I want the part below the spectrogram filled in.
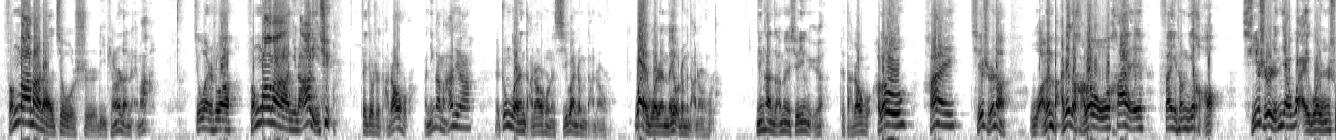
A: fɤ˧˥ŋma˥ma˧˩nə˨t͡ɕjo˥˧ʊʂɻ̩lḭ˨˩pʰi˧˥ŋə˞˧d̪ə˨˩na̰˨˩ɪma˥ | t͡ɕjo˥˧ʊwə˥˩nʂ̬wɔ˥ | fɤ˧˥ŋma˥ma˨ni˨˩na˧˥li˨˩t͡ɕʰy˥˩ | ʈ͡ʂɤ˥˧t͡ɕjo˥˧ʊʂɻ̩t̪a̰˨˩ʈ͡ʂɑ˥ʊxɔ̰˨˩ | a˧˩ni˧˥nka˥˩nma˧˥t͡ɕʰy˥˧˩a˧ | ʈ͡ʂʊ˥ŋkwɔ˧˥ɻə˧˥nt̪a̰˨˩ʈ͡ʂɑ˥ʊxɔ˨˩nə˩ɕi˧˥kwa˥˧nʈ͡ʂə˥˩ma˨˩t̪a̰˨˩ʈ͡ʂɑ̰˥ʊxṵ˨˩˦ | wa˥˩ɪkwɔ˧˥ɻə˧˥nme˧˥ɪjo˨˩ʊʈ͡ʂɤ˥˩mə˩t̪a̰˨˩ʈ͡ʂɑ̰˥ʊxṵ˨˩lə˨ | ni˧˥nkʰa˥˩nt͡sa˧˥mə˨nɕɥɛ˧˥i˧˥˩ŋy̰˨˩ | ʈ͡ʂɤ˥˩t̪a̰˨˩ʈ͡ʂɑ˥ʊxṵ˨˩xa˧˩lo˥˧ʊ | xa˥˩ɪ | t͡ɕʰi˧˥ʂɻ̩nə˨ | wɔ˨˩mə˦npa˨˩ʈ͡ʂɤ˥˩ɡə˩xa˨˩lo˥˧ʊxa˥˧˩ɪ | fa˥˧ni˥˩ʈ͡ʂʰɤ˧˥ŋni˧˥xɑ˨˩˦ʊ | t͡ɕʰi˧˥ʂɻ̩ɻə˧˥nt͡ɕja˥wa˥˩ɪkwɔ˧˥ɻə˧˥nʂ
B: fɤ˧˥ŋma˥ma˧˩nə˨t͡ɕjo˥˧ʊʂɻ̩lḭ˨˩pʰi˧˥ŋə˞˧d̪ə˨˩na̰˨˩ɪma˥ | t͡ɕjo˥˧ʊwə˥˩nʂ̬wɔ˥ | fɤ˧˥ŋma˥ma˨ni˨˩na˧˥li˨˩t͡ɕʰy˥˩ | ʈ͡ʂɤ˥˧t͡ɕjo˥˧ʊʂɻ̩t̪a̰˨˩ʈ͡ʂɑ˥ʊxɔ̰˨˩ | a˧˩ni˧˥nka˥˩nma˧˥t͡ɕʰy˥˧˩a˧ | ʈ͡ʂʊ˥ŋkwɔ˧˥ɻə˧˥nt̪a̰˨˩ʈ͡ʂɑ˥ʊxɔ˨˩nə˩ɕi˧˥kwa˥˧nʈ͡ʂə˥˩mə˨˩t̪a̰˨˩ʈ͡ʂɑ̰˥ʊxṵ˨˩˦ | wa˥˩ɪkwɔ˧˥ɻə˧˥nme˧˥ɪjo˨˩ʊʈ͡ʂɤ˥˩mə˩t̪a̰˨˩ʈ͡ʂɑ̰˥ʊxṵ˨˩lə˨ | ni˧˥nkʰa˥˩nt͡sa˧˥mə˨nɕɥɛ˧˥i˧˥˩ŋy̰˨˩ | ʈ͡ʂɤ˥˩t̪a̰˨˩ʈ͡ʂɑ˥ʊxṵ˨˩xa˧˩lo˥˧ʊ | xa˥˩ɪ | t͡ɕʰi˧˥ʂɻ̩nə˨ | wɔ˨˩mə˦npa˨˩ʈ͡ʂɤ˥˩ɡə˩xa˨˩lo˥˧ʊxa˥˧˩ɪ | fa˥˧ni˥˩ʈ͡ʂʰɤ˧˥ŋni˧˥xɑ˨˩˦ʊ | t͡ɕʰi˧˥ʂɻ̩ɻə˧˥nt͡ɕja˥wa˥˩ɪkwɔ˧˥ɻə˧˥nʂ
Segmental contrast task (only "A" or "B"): B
